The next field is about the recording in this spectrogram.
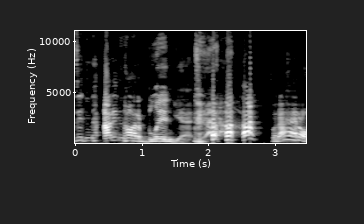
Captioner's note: laughs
